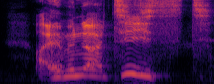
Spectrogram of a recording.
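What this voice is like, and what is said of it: Put-on French accent. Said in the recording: “your French accent is on point”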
